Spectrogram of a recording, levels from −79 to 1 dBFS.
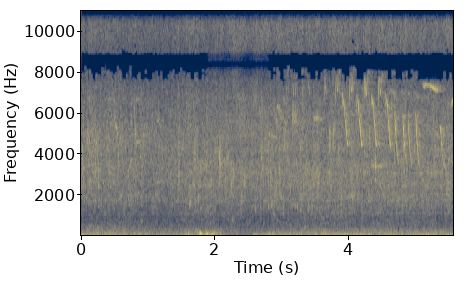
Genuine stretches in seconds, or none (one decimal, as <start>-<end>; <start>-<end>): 0.0-1.9; 2.8-5.6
